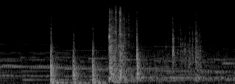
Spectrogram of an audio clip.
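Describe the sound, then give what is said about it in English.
A quick run of about seven solid knocks on a door, coming in an uneven, hurried rhythm, with no voices present. “Is there literally any point in reminding you that it's customary to wait for an answer after knocking?”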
